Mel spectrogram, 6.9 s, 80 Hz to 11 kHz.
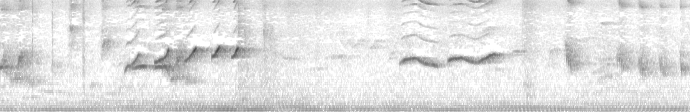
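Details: White-rumped shama, 21 years old, giving a few softer whistled phrases, one a quick rattling trill, another a smooth wavering whistle, over a steady low hum.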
